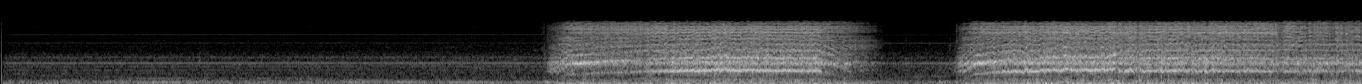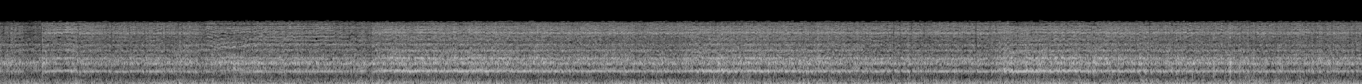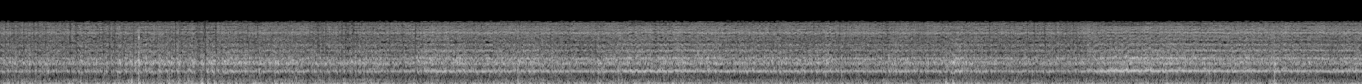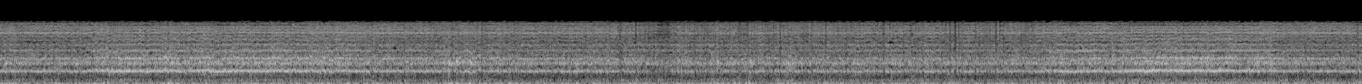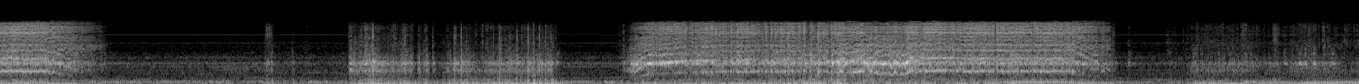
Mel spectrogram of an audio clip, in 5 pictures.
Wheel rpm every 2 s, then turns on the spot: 0, 0, 50, 140, 60, 160, 160, 160, 160, 160, 160, 160, 160, 160, 160, 160, 160, 160, 160, 160, 160, 160, 160, 160, 160, 160, 160, 60, 10, 20, 110, 150, 80, 10.
56-60 66-68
